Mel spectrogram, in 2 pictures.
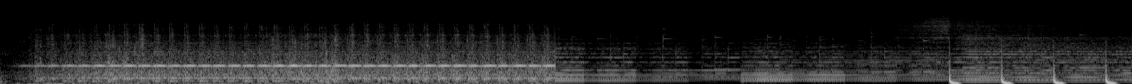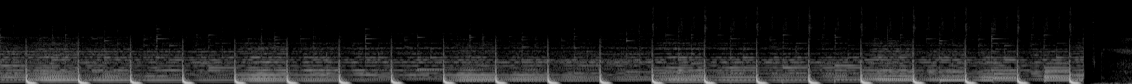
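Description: A Brother Skitch embroidery machine stitches over a fabric label, starting with a steady motor whir, then pausing, then switching to a rapid run of loud, evenly spaced needle thumps, close and alone.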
